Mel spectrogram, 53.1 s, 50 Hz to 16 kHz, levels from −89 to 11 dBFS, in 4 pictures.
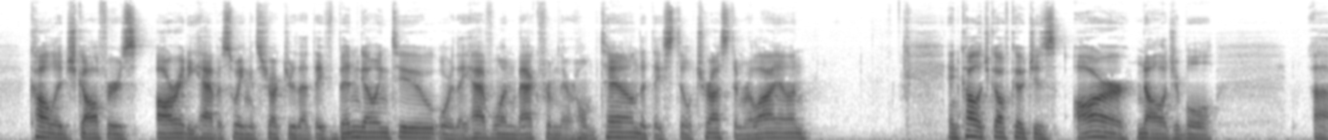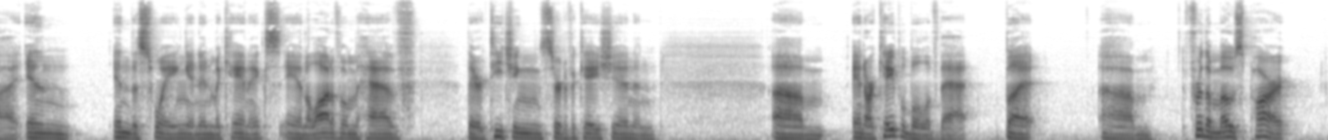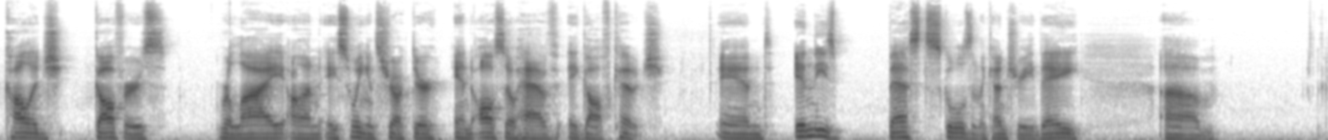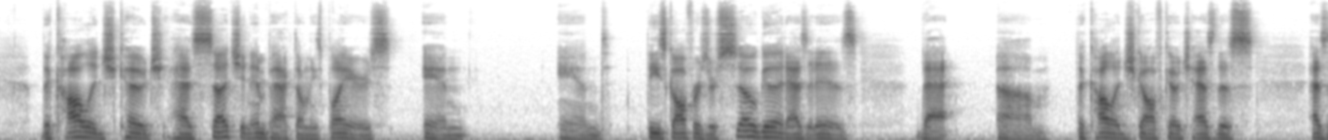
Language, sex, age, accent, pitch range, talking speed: English, male, 20-39, American, 90-115 Hz, 130 wpm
